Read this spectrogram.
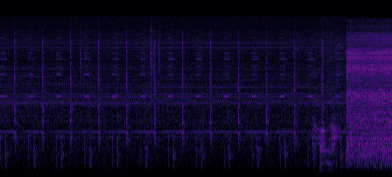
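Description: A disk drive mechanism ticks rapidly and steadily.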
